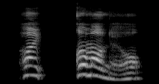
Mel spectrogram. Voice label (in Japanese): 女の子 台詞, ASMR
